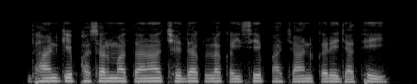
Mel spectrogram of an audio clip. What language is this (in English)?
Chhattisgarhi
